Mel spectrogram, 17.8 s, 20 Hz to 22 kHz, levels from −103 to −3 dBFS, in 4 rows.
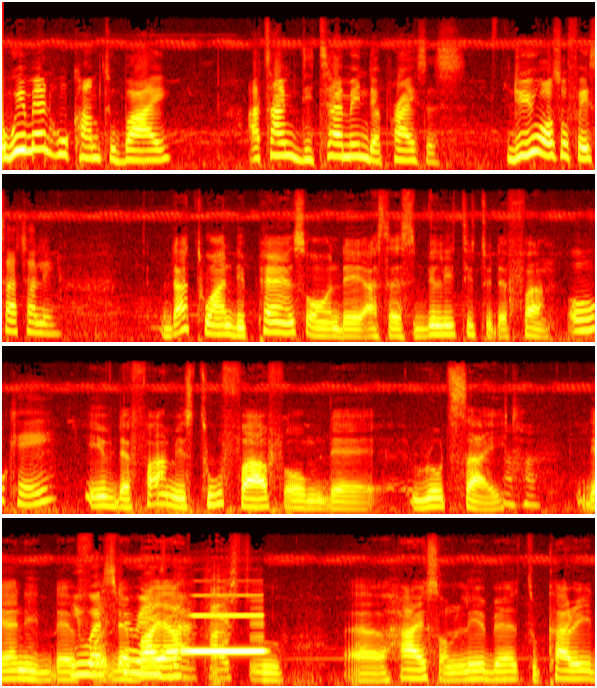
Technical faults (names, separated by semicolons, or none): loudspeaker feedback squeal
